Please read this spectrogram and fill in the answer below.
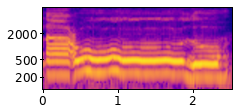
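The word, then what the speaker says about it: أعوذ: জু, একসাথে পড়বেন, কুল আউযু, আবারও পড়তে হবে কুল আউযু। এখানে আপনারা স্মরণ রাখবেন এটা হামজা, এটা আইন, আইনটা উচ্চারণের সময় গলার মধ্যে চাপ দিয়ে পড়তে হবে, হামজাটা স্বাভাবিকভাবে পড়তে হবে।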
